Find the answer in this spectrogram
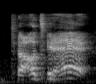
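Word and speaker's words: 饕餮: Can you pronounce it? What, China? Tao Tie? Tao Tie!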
